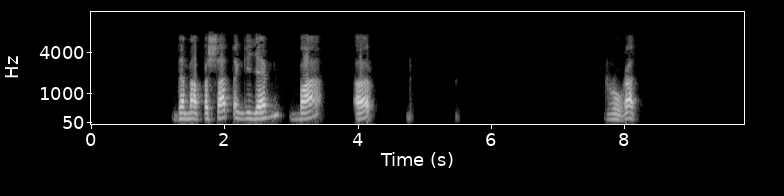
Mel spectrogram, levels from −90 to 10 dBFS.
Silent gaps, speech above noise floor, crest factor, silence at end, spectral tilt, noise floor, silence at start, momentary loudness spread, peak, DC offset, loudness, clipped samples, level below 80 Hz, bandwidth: 2.92-2.97 s, 3.57-3.93 s, 4.33-4.72 s, 4.90-5.45 s, 5.57-5.80 s, 5.86-7.69 s; over 75 dB; 18 dB; 1.65 s; -4.5 dB/octave; under -90 dBFS; 1.3 s; 12 LU; -2 dBFS; under 0.1%; -16 LUFS; under 0.1%; -66 dBFS; 7.8 kHz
